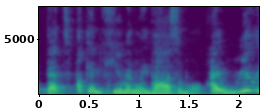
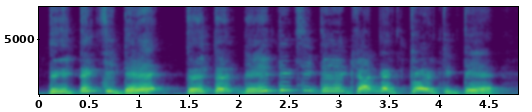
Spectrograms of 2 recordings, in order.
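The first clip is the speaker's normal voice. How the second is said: mocking interviewee; 4 semitones higher, 7 dB louder than usual. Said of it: "parody of interviewee".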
